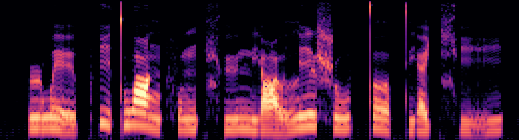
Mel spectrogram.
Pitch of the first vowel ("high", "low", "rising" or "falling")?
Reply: low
